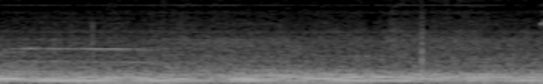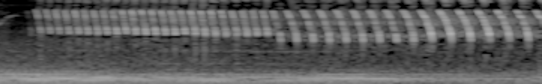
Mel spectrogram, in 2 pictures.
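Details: White AF canary in energetic song: a low steady hum with little else for about four seconds, then a loud, fast, buzzy trill of high repeated notes bursts in and carries to the end.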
